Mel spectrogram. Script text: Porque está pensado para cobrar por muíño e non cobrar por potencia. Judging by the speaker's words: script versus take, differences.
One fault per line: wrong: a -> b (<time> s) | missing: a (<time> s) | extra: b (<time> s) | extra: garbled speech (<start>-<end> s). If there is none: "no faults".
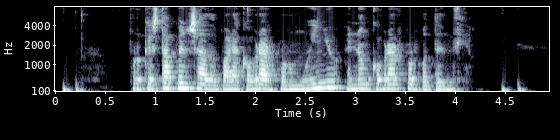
no faults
